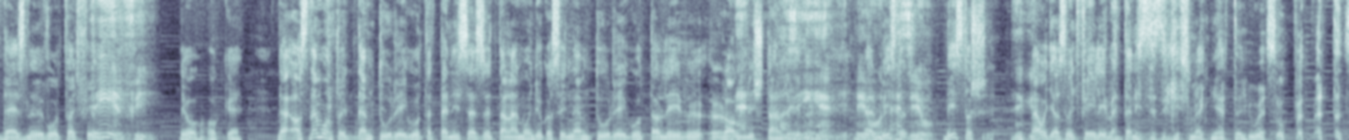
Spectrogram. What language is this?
Hungarian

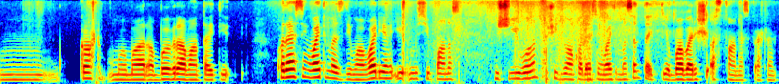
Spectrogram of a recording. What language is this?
Kashmiri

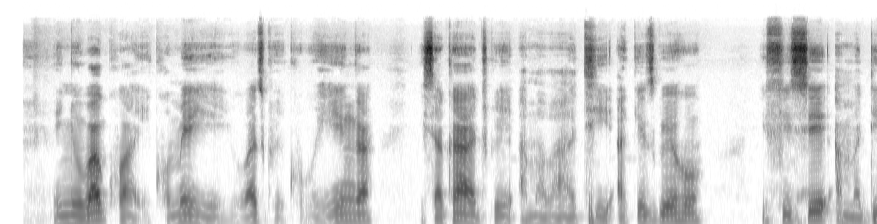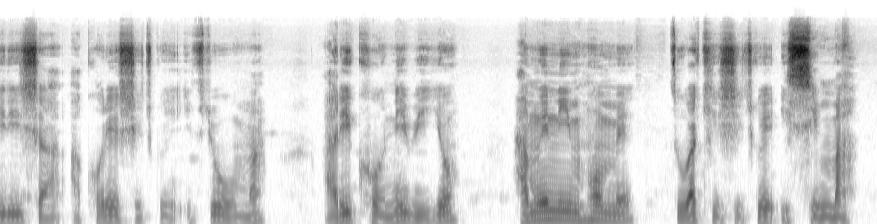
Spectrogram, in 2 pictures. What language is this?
Rundi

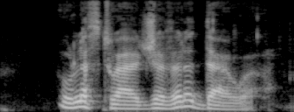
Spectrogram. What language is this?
Kabyle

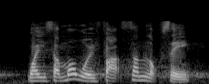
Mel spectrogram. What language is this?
Cantonese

